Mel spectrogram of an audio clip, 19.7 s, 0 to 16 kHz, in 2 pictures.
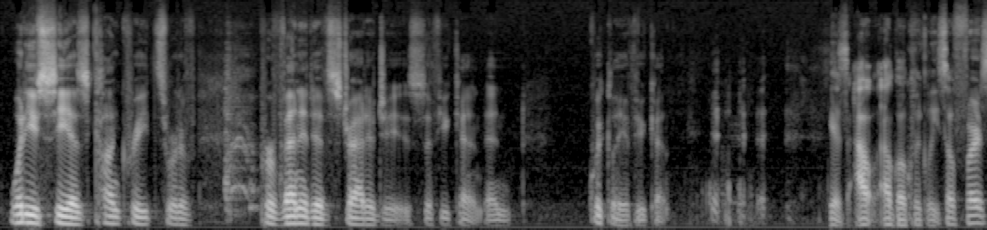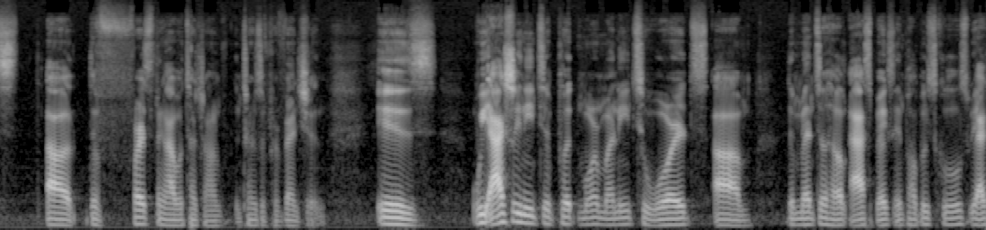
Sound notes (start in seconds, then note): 7.0 laughs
